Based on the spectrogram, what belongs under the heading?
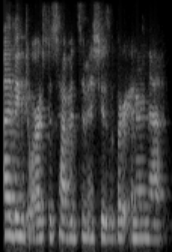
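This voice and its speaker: A woman moderating a panel webinar on a video call, relaying audience questions with upbeat, quick acknowledgements. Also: medium pitch, little pitch movement, pushed and bright. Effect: video call audio. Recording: muffled, roomy video call audio.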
